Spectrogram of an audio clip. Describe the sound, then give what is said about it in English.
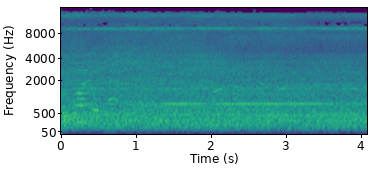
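A steady, loud jet engine roar fills the air on an airport tarmac as passengers board an aircraft, a broad rushing drone with a thin high whine running through it, constant throughout. “I'm on the tarmac.”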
